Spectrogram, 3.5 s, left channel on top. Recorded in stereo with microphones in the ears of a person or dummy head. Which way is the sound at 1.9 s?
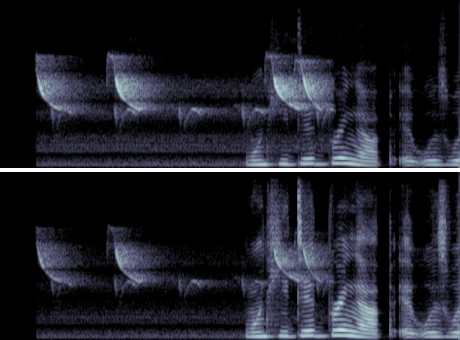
55° right (ahead or behind).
